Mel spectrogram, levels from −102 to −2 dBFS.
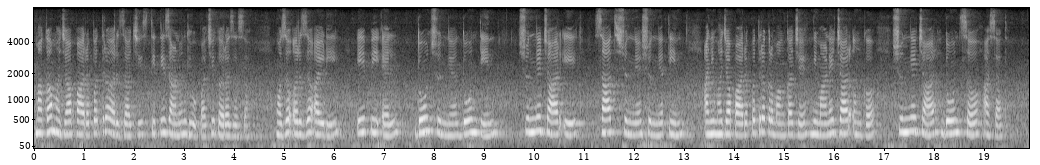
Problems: constant background noise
